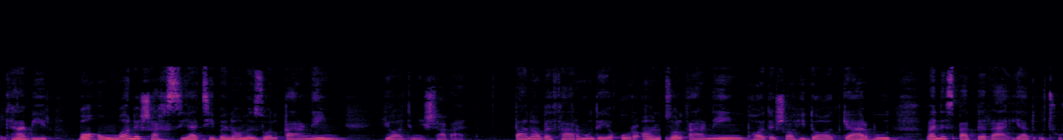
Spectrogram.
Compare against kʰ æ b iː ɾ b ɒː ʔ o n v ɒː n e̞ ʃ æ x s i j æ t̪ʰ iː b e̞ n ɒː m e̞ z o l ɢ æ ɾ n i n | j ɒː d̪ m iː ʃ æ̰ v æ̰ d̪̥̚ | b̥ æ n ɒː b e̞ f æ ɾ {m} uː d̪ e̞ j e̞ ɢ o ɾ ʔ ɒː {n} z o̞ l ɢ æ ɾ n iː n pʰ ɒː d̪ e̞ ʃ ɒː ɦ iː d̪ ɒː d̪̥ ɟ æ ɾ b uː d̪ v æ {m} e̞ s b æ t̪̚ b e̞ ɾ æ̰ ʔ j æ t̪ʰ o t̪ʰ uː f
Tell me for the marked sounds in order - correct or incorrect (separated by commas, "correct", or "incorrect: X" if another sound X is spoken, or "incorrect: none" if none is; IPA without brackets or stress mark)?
correct, correct, incorrect: n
